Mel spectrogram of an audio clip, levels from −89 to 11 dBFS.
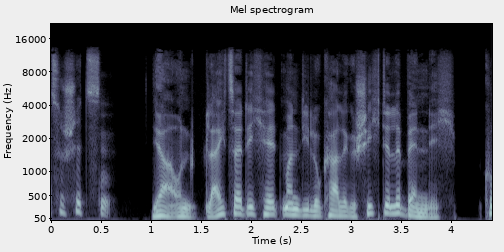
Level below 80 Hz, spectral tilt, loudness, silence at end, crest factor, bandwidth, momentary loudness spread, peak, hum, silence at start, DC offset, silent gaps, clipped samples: -34 dBFS; -5.5 dB/octave; -21 LUFS; 0 s; 16 dB; 13.5 kHz; 9 LU; -4 dBFS; none; 0 s; under 0.1%; none; under 0.1%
